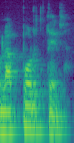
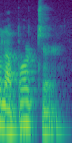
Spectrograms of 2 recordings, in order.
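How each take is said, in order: First: Porter is pronounced with a Spanish accent. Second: Porter is pronounced the English way.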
